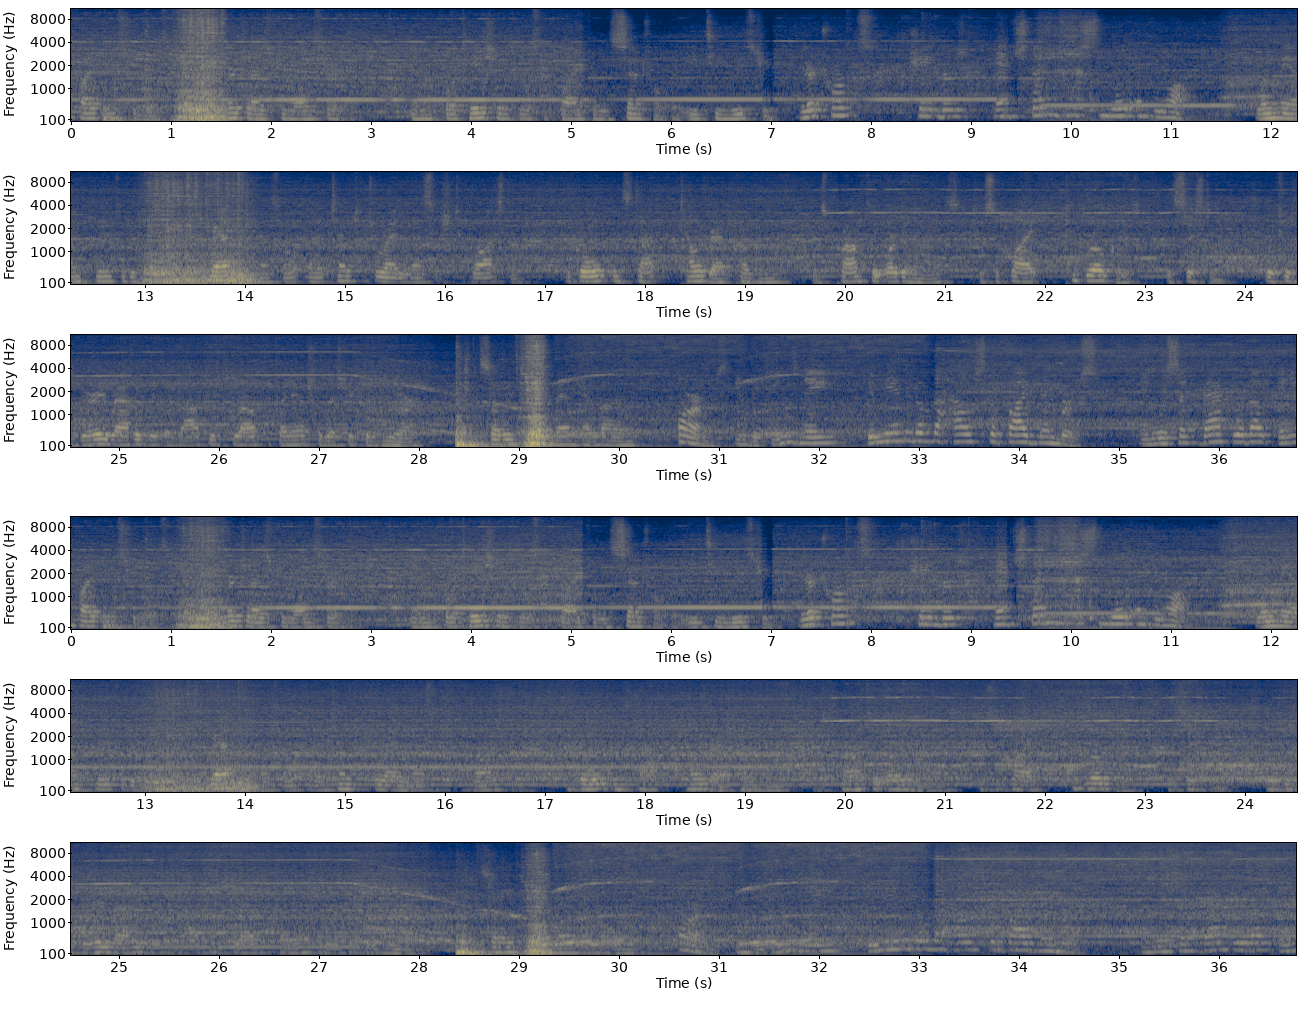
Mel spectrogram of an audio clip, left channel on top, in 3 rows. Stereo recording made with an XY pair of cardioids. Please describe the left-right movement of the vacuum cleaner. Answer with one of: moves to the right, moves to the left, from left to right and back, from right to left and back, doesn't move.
moves to the right.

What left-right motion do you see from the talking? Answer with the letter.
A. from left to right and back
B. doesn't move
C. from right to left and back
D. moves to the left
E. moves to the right
D.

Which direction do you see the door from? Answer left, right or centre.
left.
